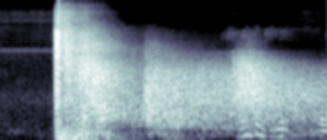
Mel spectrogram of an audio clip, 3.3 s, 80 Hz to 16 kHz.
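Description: A single 300 Win Mag sniper rifle shot cracks loudly and suddenly, then a long rolling echo booms and trails away outdoors.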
